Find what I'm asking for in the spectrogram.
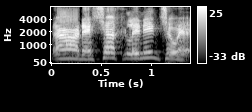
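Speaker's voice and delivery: very loud, high, rough, frantic yell. Imitating how a commentator reacts when fighters circle: imitating Michael Bisping losing his mind. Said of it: "Loses his fucking mind".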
